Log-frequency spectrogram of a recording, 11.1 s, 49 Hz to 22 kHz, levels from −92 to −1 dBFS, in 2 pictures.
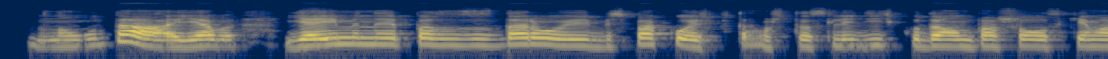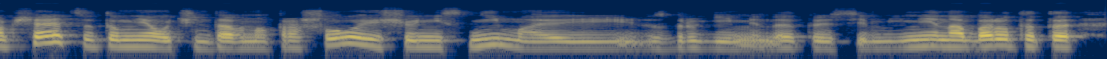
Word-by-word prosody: Ну 185 +2 -8
да, 300 - +10
я 190 +3 +5
в 185 -1 -4 0.2
я 195 +1 +6
именно 230 0 0
по 220 0 0
з 210 -1 -5
за 205 0 -6
здоровье 220 -1 +3
и - - -11
беспокоюсь. 185 +1 0
Потому 170 0 -10
что 170 +2 -6
следить, 195 +2 -9
куда 195 -1 +3
он 185 -1 0
пошёл 190 0 0
и - - -5
с 185 - -23
кем 190 0 -3
общается, 250 +7 -1
это 185 +1 -6
у - - -3
меня 180 -1 -2
очень 160 -1 -8
давно 155 0 -3
прошло. 210 +10 -3
Ещё 185 -5 -5
не 170 0 -6
с 170 +1 -19
ним, 195 -1 -7
а 155 -1 -7
и 155 0 -8
с 155 - -14
другими, 155 -1 -10
да. 165 - -6
То 160 -1 -9
есть 155 0 -13
мне, 170 +5 -6
наоборот, 185 +3 +2
это 180 -1 +1
185 Hz, 225 wpm, -25 LUFS, 170-205 Hz, 0.2 s, да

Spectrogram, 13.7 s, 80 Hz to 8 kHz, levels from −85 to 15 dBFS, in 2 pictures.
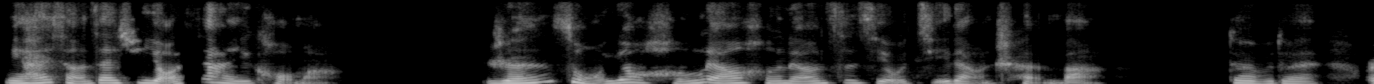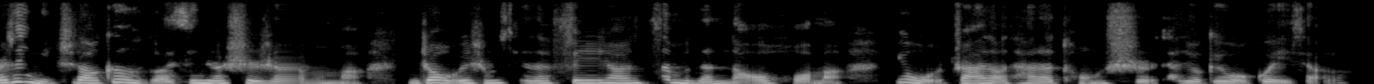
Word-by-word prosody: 你 215 - +4
还 220 +4 +7
想 230 -9 +1
再 235 +3 +5
去 225 0 0
咬 215 -5 +7
下 280 -6 +3
一 185 - -1
口 - - -6
吗？ - - -12 0.7
人 210 - +6
总 285 - +1
要 260 +1 +3
衡 215 -1 -2
量 230 -4 +5
衡 210 -4 -3
量 190 +1 +1
自 220 +1 -5
己 200 -4 -3
有 - - -1
几 160 - -4
两 - - -1
沉 - - -5
吧， - - -3 0.6
对 215 -3 +3
不 185 - -5
对？ 180 -3 -4 0.2
而 245 - +2
且 - - +5
你 215 - +3
知 185 +9 -6
道 235 -1 +4
更 260 -4 +1
恶 - - -1
心 220 - +1
的 215 -1 +4
是 215 -1 0
什 165 -3 -5
么 80 - -10
吗？ 80 - -7 0.2
你 185 - -5
知 250 - +5
道 250 - +5
我 - - +2
为 220 - +4
什 220 -2 -3
么 - - +2
现 220 -2 -8
在 205 - 0
在 210 - -9
飞 230 - 0
机 230 - +2
上 220 -1 +2
这 275 +5 -6
么 220 - +2
地 185 -1 -1
恼 180 +1 -1
火 205 - -3
吗？ - - -6 0.2
因 275 - -2
为 235 - +4
我 - - -3
抓 220 -2 +1
到 200 - 0
他 200 +1 -4
的 180 -2 0
同 210 +3 -8
时， 195 - -3
他 - - -10
就 180 - 0
给 185 - -3
我 170 - 0
跪 175 - -2
下 - - -9
了。 230 0 -22
215 Hz, 325 characters per minute, -23 LUFS, 190-230 Hz, 0.7 s, 还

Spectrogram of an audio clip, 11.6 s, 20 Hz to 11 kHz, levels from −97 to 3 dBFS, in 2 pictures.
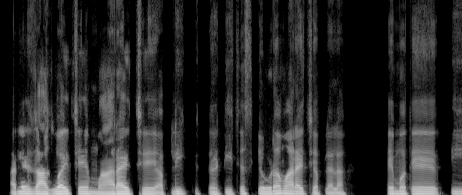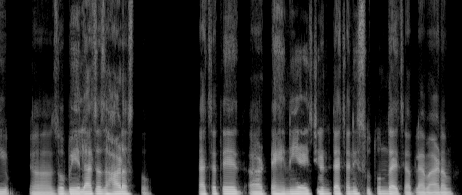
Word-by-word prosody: अरे, 120 +4 +3
जागवायचे, 115 0 +4
मारायचे, 110 +1 +3
आपली 110 +4 -2 0.5
टीचर्स 115 +2 -5
केवढं 115 +4 +3
मारायचे 115 -5 +2
आपल्याला. 100 -1 -4 0.6
ते 115 - +1
मग 120 +1 +2
ते 115 -2 +2
ती 115 +3 -5 0.4
अ, 100 -1 -3
जो 110 - 0
बेलाचं 115 +2 +2
झाड 110 0 +2
असतो 105 -3 -6
त्याचं 105 +2 -9
ते 120 -1 +2 0.2
अ, 105 0 -1
टेहणी 110 +2 +1
यायची 110 0 0
आणि 115 - 0
त्याच्याने 115 +1 -1
सुतून 115 +1 -6
द्यायचे 105 -4 -1
आपल्या 100 +1 -3
मॅडम 95 +1 -2
110 Hz, 145 wpm, -24 LUFS, 105-115 Hz, 0.6 s, जागवायचे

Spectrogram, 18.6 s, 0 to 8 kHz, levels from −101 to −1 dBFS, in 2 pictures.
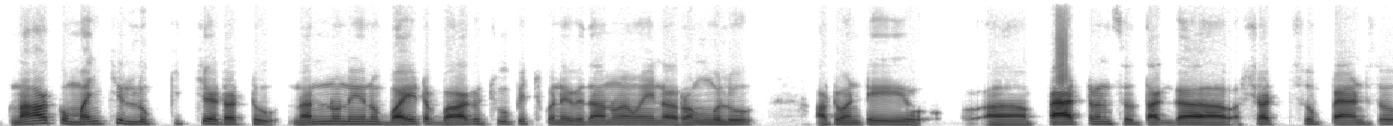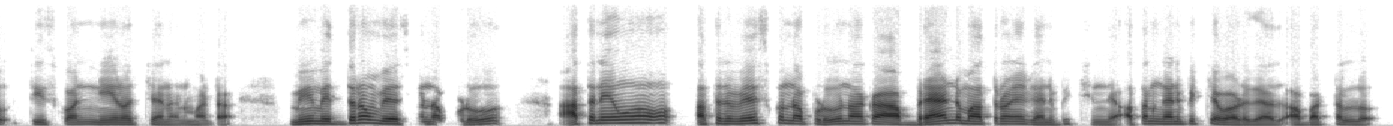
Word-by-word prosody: నాకు 180 +7 +6
మంచి 155 +3 -2
లుక్ 145 +1 -6
ఇచ్చేటట్టు, 140 -3 -1 0.3
నన్ను 150 +6 +1
నేను 145 0 -2
బయట 130 +4 +5 0.2
బాగా 125 +4 +5
చూపించుకునే 135 -4 -7
విధానమైన 125 -1 -2 0.2
రంగులు, 130 +2 -1 0.5
అటువంటి 125 0 -2 0.8
ఆహ్, 100 0 +1 0.2
ప్యాట్రన్స్ 145 +2 +6 0.2
తగ్గ 115 0 +1 0.5
షర్ట్సు 140 +2 -2 0.2
ప్యాంట్సు 125 +3 +1 0.2
తీసుకొని 130 +1 -6
నేను 130 0 -2
వచ్చాననమాట. 100 -5 -9 0.5
మేమిద్దరం 160 +6 +1
వేసుకున్నప్పుడు, 140 -6 -2 0.6
అతనేమో 195 +2 +2 0.4
అతను 160 +4 -3
వేసుకున్నప్పుడు, 175 -7 -2
నాకు 155 0 +2
ఆ - - +7 0.2
బ్రాండ్ 185 +7 +5
మాత్రమే 155 0 +1
గనిపిచ్చింది, 105 -1 -9
అతను 160 -1 -4
గనిపిచ్చేవాడు 150 -9 -2
గాదు 100 0 -3
ఆ - - +1
బట్టల్లో. 105 -1 -5
140 Hz, 115 wpm, -22 LUFS, 125-155 Hz, 0.8 s, ఆ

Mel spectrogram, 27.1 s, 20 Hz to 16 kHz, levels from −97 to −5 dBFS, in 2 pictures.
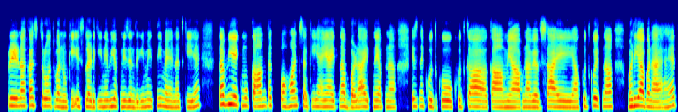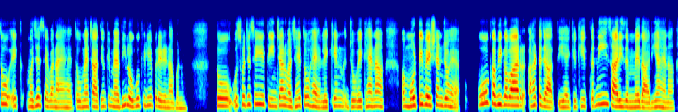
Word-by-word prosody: प्रेरणा 245 0 +3
का 260 0 +1
स्रोत 240 -3 -3
बनूँ 200 -3 -2
कि 230 +4 -6
इस 220 -2 -5
लड़की 205 -1 -2
ने 210 0 -2
भी 225 +2 +1
अपनी 210 -1 -3
ज़िंदगी 200 -1 -3
में 220 +2 -3
इतनी 220 +4 -6
मेहनत 195 -4 -3
की 195 -1 -2
है। 230 +5 -3 0.4
तब 295 0 +4
ये 300 -1 +7
एक 270 - 0
मुक़ाम 230 -1 -1
तक 255 +1 -4
पहुँच 235 +3 -1
सकी 220 +2 -5
है 215 -1 -4
या 215 0 -1
इतना 215 +3 -2
बड़ा 200 +1 -1
इसने 210 0 -4
अपना 200 -1 -5 0.3
इसने 230 0 -4
खुद 220 -4 -3
को 210 -1 +2
खुद 215 -3 -6
का 210 -2 +1
काम 195 -1 0
या 195 -1 +1
अपना 200 +1 -3
व्यवसाय 200 +1 -1 0.2
या 195 0 -2
खुद 230 -4 -6
को 255 - +2
इतना 225 -1 0 0.3
बढ़िया 240 +2 +5
बनाया 195 -4 -1
है। 225 +6 -3
तो 305 -3 +2
एक 245 0 -12
वजह 220 +5 +2
से 245 -3 -3
बनाया 195 -2 -2
है 185 - -7
तो 200 0 -2
मैं 215 +1 0
चाहती 215 -1 +1
हूँ 225 - -5
कि 255 - -7
मैं 210 -3 +1
भी 250 +5 0
लोगों 245 -1 +2
के 255 - -8
लिए 260 +1 -2
प्रेरणा 190 -5 -1
बनूँ। 170 -1 -7 0.6
तो 245 -1 +5
उस 255 +3 -5
वजह 280 +1 +1
से 300 +2 0
ये 295 - +4
3-4 250 +1 +1
वज़ह 225 +1 0
तो 275 0 +2
है, 225 -5 +1
लेकिन 235 +5 -2
जो 210 +1 -3
एक 210 +2 0
है 225 0 +1
ना, 230 -1 0 0.4
मोटिवेशन 260 +2 +4
जो 245 -1 +3
है 215 -3 -2 0.4
वो 320 +5 +3
कभी-कभार 275 -4 +7
हट 265 +2 +1
जाती 200 -1 +1
है। 200 -1 -2
क्योंकि 205 +5 -6
इतनी 275 +8 0
सारी 220 -6 +5
जिम्मेदारियाँ 200 -1 +1
हैं 185 -2 -2
ना, 180 0 -5
220 Hz, 200 wpm, -25 LUFS, 200-245 Hz, 0.6 s, ये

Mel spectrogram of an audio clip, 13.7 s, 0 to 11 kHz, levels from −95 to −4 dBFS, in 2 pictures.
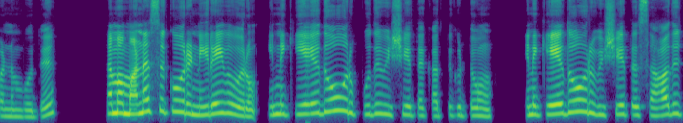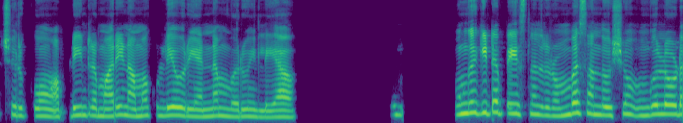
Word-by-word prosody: பண்ணும்போது 185 0 -6 0.6
நம்ம 275 +1 +7
மனசுக்கு 315 +3 +3
ஒரு 265 - +3
நிறைவு 265 +3 +4
வரும். 185 -3 -2
இன்னைக்கு 245 -1 -2 0.2
ஏதோ 300 +4 +1
ஒரு 280 - -1
புது 245 +1 -4
விஷயத்தக் 215 -2 -3
கத்துக்கிட்டோம். 205 0 -6 0.4
இன்னைக்கு 240 0 -1
ஏதோ 285 +3 +1
ஒரு 285 - 0
விஷயத்த 235 0 -1
சாதிச்சிருக்கோம். 210 -3 -2
அப்டின்ற 215 +3 -4
மாரி 210 +4 0
நமக்குள்ளே 210 +2 -3
ஒரு 195 - -3
எண்ணம் 200 +2 -4
வரும் 185 +1 -4
இல்லையா? 175 +1 -1 1.1
ம். 225 - -12 0.6
உங்ககிட்ட 285 +2 +3
பேசினதுல 245 -5 0
ரொம்ப 250 +6 +1
சந்தோஷம். 235 0 -2
உங்களோட 245 +2 0
225 Hz, 130 wpm, -22 LUFS, 205-255 Hz, 1.1 s, நம்ம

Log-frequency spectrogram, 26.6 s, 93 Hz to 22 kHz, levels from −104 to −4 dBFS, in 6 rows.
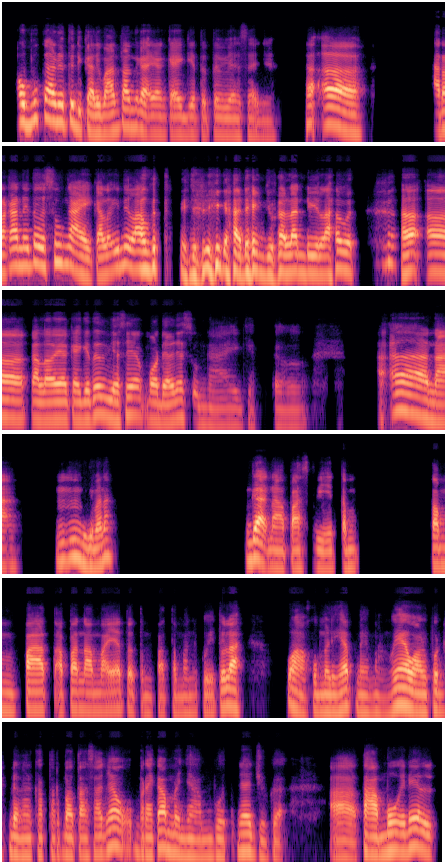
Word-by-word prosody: Oh 205 - +7
bukan 225 -1 +4
itu 200 - +1
di - - -6
Kalimantan, 140 +5 +1
Kak, - - +1
yang 130 - -6
kayak 125 - -4
gitu 125 - -11
tuh 125 - -7
biasanya. 115 -2 -11 0.4
Heeh. 180 -1 +6 0.9
Karena 160 - +1
kan 205 +1 +3
itu 205 +2 +1
sungai 220 -8 +1
kalau 145 +2 +1
ini 195 +5 -1
laut. 185 +2 +5 0.2
Eee, 140 - -4
jadi 180 +7 +1 0.2
nggak 175 - +2
ada 165 - +3
yang 160 - -2
jualan 160 +3 +4
di - - +1
laut, 175 +2 +1 0.5
heeh, 165 -1 +4 0.3
kalau 140 -1 0
yang 140 0 +3
kayak 140 0 -3
gitu 170 - +1
biasanya 165 +5 -1
modelnya 135 +2 -1
sungai 110 -2 -15 0.2
gitu. 100 +1 -22 1.0
Heeh, 185 -5 +1
nah 130 -1 0 0.5
mhm, 165 +3 -4
gimana? 140 +8 -2 1.3
Nggak 180 - +8
nafas 115 0 -3
di 115 -1 -8
temp 120 0 -7 0.7
tempat 130 0 0
apa 135 - -2
namanya 125 - -3
tuh, - - -4
tempat 105 -1 -12
temanku 110 +1 -13
itulah, 145 -1 +2 0.4
wah - - +1
aku 120 - -7
melihat 120 +4 -2
memang 115 -1 -10
ya 155 +2 +3
walaupun 125 -2 +2
dengan 120 -2 -3
keterbatasannya 120 +5 -4 0.2
mereka 135 +5 0
menyambutnya 115 +3 -4
juga, 110 -7 -10 0.5
eee, 110 -2 -2
tamu 140 +4 +2
ini 160 +4 0
l - - -1
135 Hz, 150 wpm, -23 LUFS, 120-165 Hz, 1.3 s, Nggak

